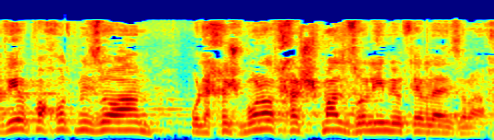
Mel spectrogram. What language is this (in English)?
Hebrew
